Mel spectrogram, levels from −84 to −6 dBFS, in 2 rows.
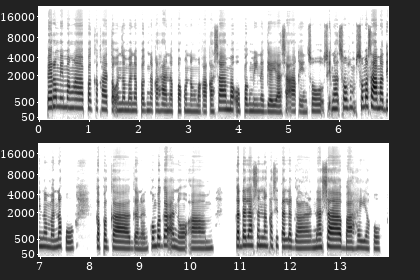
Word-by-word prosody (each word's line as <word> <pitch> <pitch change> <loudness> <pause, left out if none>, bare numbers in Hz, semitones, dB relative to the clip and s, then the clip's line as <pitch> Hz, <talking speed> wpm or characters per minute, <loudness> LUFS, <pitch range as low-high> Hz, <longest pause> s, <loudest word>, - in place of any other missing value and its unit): pero 325 +2 +3
may 330 - -3
mga 305 -2 0
pagkakataon 260 -4 -3
naman 225 -1 -4
na 220 - -4
'pag 215 +1 -5
nakahanap 210 -2 -3
ako 205 0 -3
ng 200 -1 -8
makakasama, 200 +6 0
o 210 - -6
'pag 210 -1 -4
may 205 -1 -6
nagyaya 190 -2 -2
sa 205 - 0
akin, 185 -2 -8
so, 205 +1 -4
sina 275 0 -2
suhum 300 +1 -2
sumasama 320 -2 +7
din 265 -2 -3
naman 230 -2 -3
ako 205 -6 -2 0.4
kapagka 210 -4 +2
gano'n. 185 0 -6
Kumbaga 285 +2 +2
ano, 190 -5 -3
um, 200 +1 -2 0.4
kadalasan 285 +1 +3
lang 275 -1 -3
kasi 275 -1 -5
talaga 210 -4 -2
nasa 240 +1 +5
bahay 210 0 -1
ako, 195 -1 -8
220 Hz, 155 wpm, -21 LUFS, 200-270 Hz, 0.4 s, sumasama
